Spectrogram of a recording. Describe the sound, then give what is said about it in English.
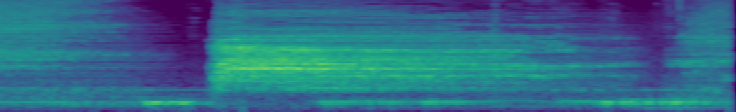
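Deep, deliberate breathing during a guided relaxation exercise: a short inhale, then a long, airy exhale that slowly fades, followed by the start of another breath. “Perhaps a few deep conscious breaths and exhale. Double inhale, one more time.”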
